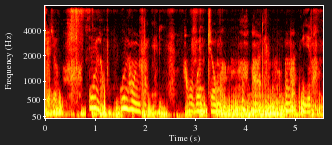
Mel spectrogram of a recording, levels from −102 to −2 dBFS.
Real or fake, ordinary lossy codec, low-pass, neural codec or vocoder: fake; none; 7.2 kHz; codec, 16 kHz in and 24 kHz out, 2.2 kbps, FireRedTTS-2 codec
